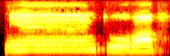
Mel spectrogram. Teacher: I'm producing the one and I'm closing the nose, but still there is a sound because this is correct. With ikhfa, there is a hint of sound, slight sound coming out with the gunna.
